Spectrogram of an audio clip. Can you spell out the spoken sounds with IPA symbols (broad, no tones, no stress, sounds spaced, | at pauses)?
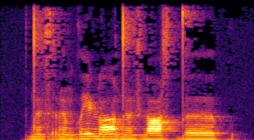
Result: d ə̃ z r ə̃ ɡʷ e ɳ ɑ̃ d ə̃ z ɳ ɑ z d̪ əː kʷ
